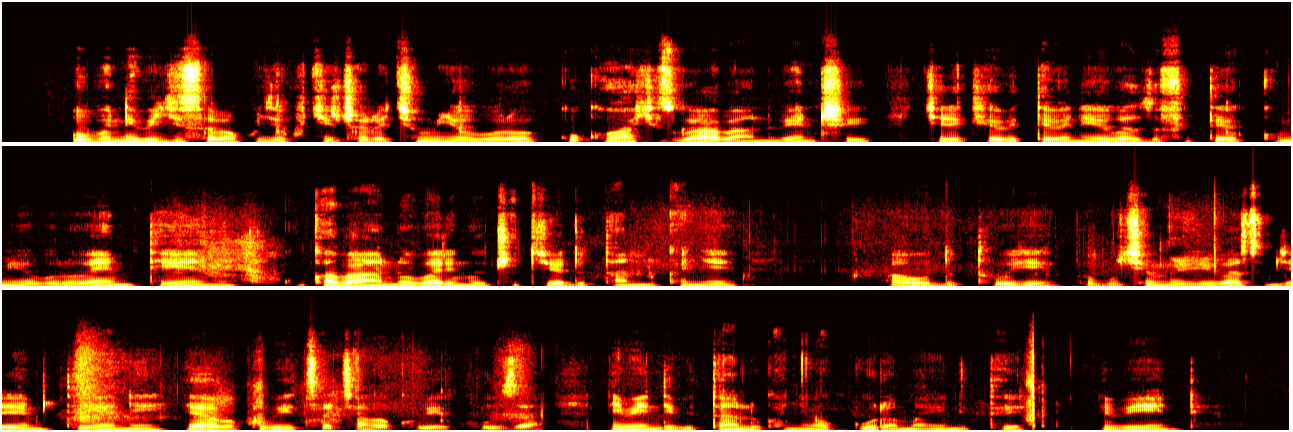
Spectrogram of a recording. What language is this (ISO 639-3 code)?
kin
